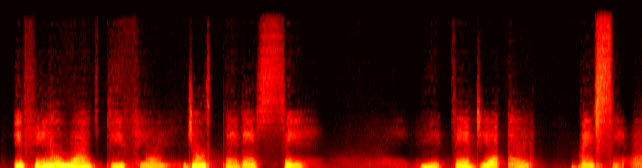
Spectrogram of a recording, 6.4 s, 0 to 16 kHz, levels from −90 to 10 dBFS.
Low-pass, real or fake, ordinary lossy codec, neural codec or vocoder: 14.4 kHz; fake; none; codec, 44.1 kHz, 0.9 kbps, DAC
